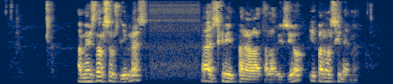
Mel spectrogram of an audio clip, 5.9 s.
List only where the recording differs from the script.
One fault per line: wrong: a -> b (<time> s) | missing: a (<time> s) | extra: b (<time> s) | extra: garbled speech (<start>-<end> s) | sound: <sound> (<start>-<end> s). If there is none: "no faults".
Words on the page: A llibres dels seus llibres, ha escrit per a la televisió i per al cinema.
wrong: llibres -> més (1.3 s)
